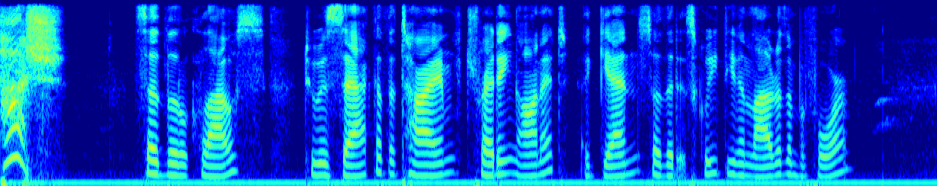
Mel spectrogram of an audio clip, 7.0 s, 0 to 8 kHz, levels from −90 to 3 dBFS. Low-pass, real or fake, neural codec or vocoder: 7.2 kHz; real; none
